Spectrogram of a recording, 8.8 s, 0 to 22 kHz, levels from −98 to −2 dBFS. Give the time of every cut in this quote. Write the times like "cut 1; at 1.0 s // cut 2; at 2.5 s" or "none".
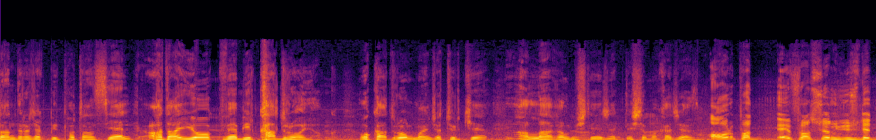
cut 1; at 1.4 s // cut 2; at 5.0 s // cut 3; at 7.0 s // cut 4; at 7.6 s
